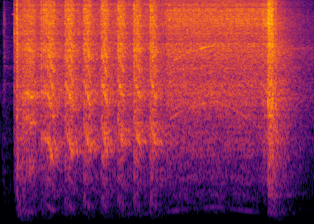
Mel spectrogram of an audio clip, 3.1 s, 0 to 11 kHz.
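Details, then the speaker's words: 1985 Daihatsu Rocky 2.0 petrol, unused for months, cranking with starting fluid: about eight quick cranking beats with a harsh grind, then a rough hiss and no catch; starter motor grinding on the ring gear, new starter to be ordered. "so tonight we'll order a new starter motor so hopefully we can stop that grinding and we haven't caused too much damage to the rain gear"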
